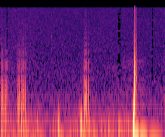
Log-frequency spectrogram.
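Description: A pause with a few faint, soft low thumps, then one sharp, loud click right at the end.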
